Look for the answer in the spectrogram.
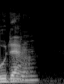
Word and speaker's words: Boudin: Boudin. Yeah, like Boudin Blanc.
